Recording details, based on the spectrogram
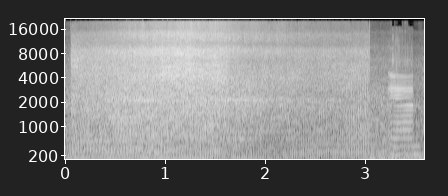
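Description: KTM Duke 390 motorcycle ridden on a track, its engine a loud, steady drone close to the rider with a sudden drop in pitch near the end as the throttle closes under hard braking.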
